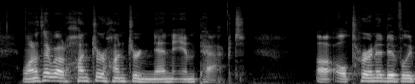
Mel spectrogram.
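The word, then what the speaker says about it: Hunter × Hunter Nen × Impact: I want to talk about Hunter Nen Impact. Alternatively pronounced Hunter x Hunter Nen x Impact. No, you do not pronounce the X's.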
